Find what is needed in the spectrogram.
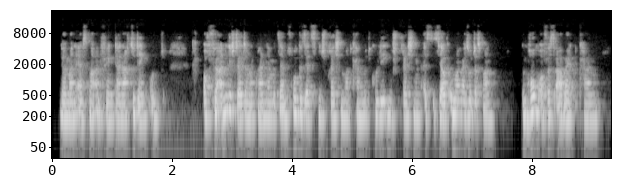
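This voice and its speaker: A woman at a very fast pace in a monotone, flat intonation. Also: medium pitch for a woman. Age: 30s. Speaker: author and business coach. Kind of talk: interview.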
